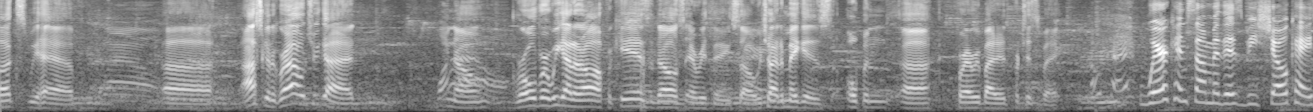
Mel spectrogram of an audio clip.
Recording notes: Exposed The Podcast traveled the Summerfest Grounds collecting live audio footage from several vital participants.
